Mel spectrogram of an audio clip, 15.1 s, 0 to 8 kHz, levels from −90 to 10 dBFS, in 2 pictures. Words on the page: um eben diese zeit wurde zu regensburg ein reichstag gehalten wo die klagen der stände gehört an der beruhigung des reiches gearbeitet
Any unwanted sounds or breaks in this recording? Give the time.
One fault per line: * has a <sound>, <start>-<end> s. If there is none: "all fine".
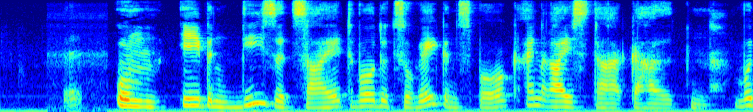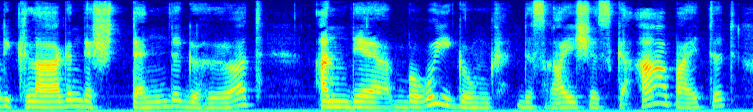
* has a laugh, 0.6-0.8 s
